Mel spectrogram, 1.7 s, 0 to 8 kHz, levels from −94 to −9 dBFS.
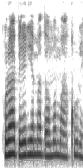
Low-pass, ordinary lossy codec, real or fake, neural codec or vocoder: none; none; real; none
